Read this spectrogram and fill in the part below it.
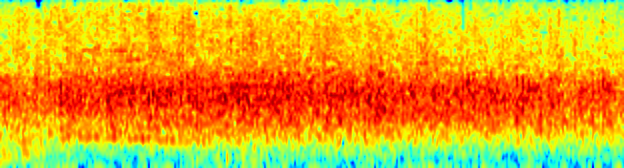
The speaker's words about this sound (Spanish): un fuerte aplauso para mi diamante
